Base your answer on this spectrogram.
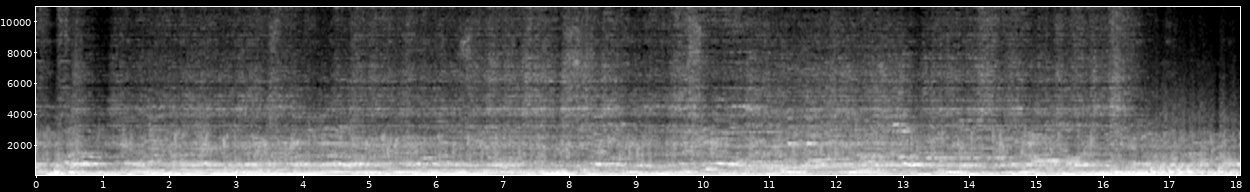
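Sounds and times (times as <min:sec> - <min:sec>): singing: 0:00.0 - 0:18.0
sustained bass notes: 0:00.0 - 0:18.0
worship band playing: 0:00.0 - 0:18.0.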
